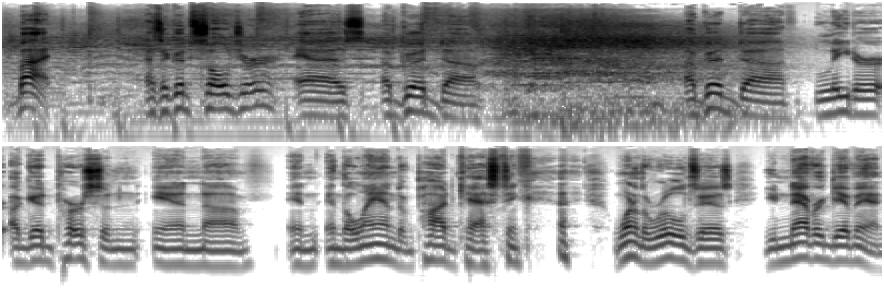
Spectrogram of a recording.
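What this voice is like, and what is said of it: Unwell, affected speaking voice. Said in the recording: “I am not at my best today. As you can probably tell, my voice has been affected by this crud that I'm carrying around”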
